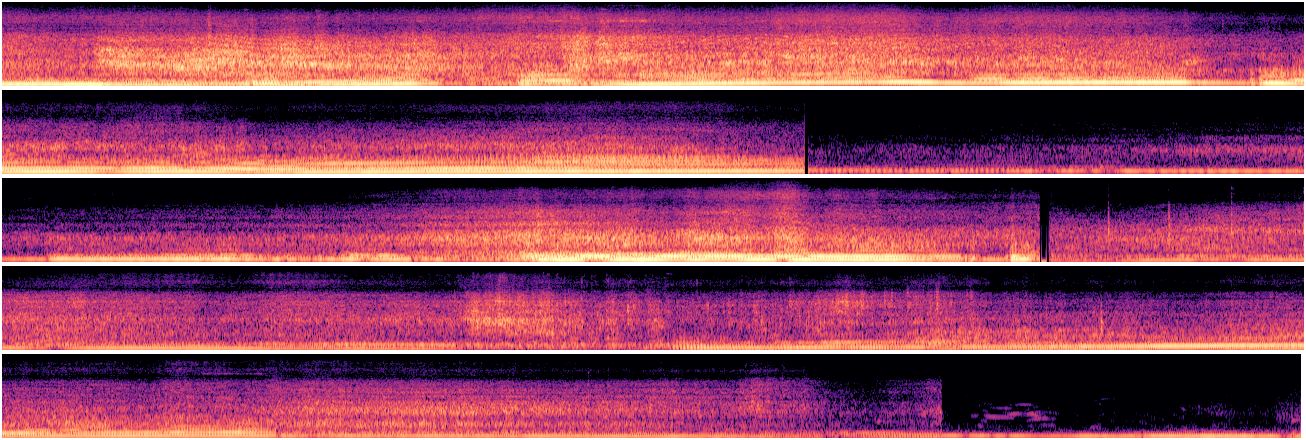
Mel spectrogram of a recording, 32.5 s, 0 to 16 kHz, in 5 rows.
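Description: Peugeot 205 rally car's four-cylinder engine revving hard up through the gears, its pitch climbing and dropping at each shift as the car drives past at speed. The sound is cut into three passes, with the loudest about halfway through.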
